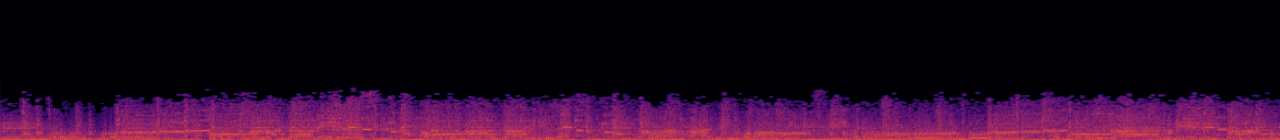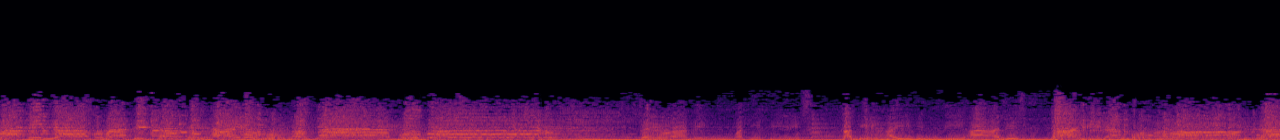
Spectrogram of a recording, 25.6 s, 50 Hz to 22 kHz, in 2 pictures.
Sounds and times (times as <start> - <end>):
Music: 0.0 - 25.6
Male singing: 2.2 - 9.6, 10.5 - 18.4, 19.2 - 25.6.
